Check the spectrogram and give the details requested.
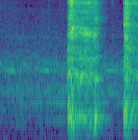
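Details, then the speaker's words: An adult livestreamer gives two short, harsh cough bursts after a quiet pause and apologizes for coughing all the time. "guys I'm so sorry I feel bad that I'm coughing all the time."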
